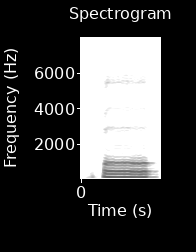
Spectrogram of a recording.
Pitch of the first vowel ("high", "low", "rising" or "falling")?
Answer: low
